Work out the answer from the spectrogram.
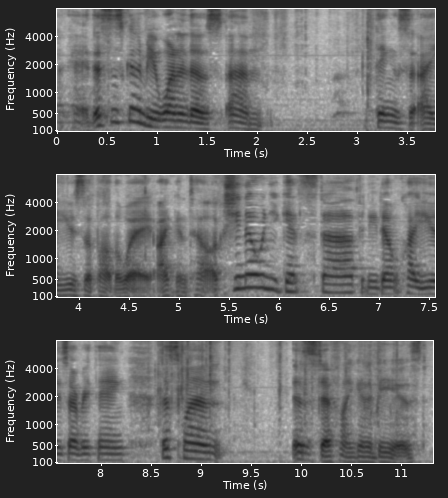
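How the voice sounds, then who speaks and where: Chatty low-voiced woman crafter, a little hoarse. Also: wildly swooping pitch, normal speed, a bit bright, slight background noise. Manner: chatty, rambling, enthusiastic asides. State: slightly hoarse, lost voice. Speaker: craft video host. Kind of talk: casual craft product demonstration.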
